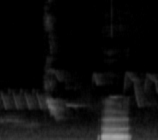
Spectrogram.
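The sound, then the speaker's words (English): A young blackbird squawks for food as it follows its parent: one short, harsh, harmonic call that stands out loudly, with thin, high chirps of other birds faintly around it. “there's a Rocky and its wee babby following it and still squawking for food, but perfectly capable of flying itself as quick as its parent.”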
